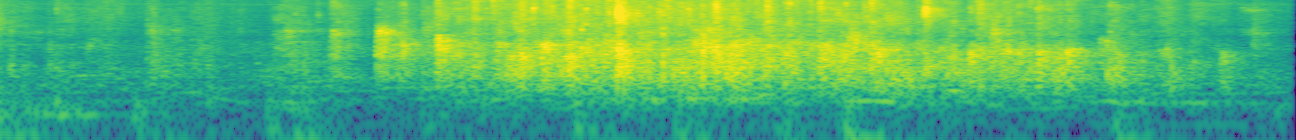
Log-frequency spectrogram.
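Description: Audience applauding, starting about two seconds in and dying away near the end.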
